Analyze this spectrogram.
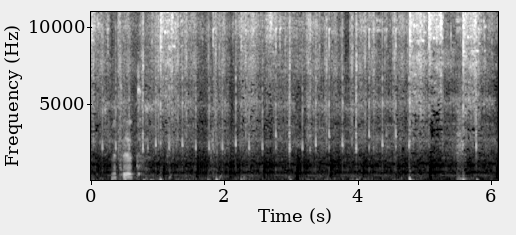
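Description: A pickaxe chips at stone blocks again and again in quick, clicking hits.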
